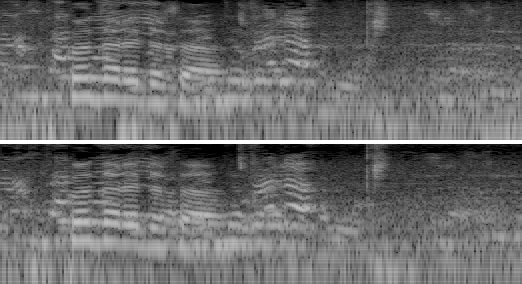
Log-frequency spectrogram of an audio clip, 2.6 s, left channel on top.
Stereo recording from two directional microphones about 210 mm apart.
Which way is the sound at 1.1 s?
50° right (ahead or behind).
